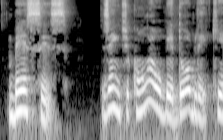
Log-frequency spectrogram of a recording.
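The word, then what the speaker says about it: veces: Aqui, gente, a pronúncia é muito parecida com o B de bola. Beses.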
